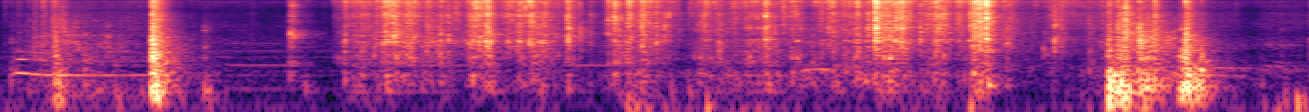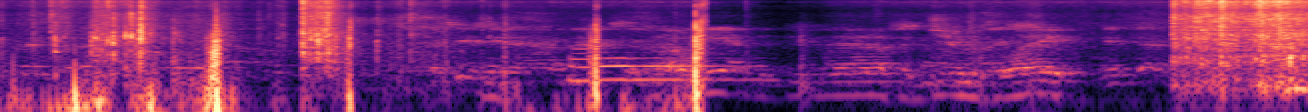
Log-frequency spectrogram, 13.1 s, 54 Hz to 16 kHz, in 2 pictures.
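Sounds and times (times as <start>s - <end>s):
plastic packaging crinkling: 1.6s - 5.5s, 6.4s - 8.9s.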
